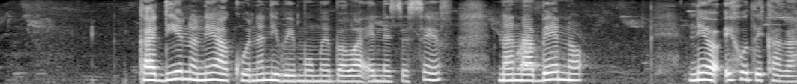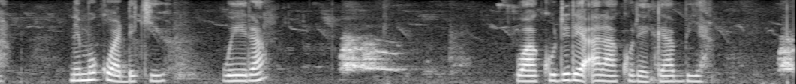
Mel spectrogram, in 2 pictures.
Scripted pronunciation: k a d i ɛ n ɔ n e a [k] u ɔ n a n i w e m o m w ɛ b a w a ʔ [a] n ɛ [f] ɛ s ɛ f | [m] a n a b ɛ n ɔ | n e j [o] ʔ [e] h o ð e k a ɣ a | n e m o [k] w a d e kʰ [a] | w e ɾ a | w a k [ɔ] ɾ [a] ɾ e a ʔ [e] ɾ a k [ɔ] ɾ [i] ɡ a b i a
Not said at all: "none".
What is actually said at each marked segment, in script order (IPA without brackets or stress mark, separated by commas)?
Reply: k, ɛ, s, n, ɔ, e, k, i, u, e, a, o, ɛ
